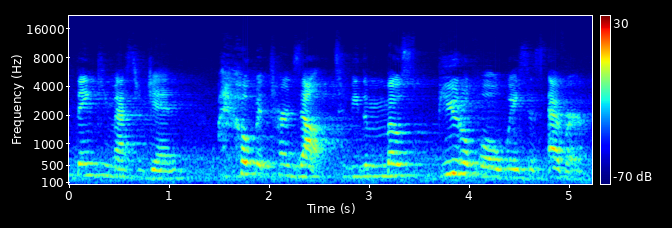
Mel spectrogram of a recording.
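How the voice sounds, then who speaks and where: A woman's voice: fairly high pitch, normal speed, lightly acted. A young woman playing a polite, curious girl in a radio theater style. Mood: polite, fond. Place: large library event room, live stage. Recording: distant, echoey live hall with faint noise.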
